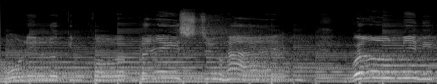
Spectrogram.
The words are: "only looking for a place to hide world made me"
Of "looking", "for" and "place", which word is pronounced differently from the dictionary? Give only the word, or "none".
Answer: place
